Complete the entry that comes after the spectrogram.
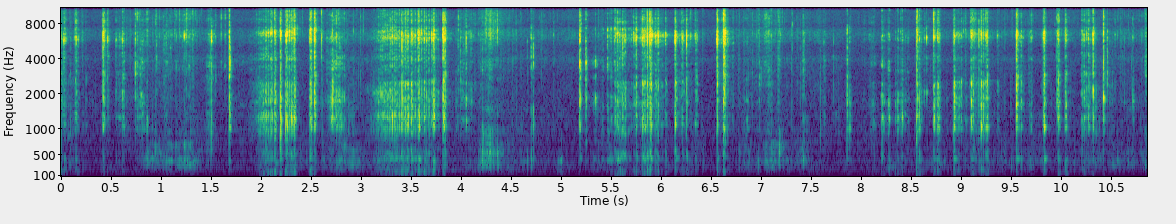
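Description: A steel utility knife blade scrapes curls off the corner of a solid cream soap bar held in the hand. The result is a rapid run of crisp, bright, dry scraping clicks and short rasps with no ring, thickening into denser shaving bursts early on before settling back into quick separate scrapes.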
